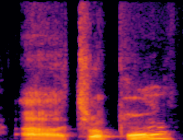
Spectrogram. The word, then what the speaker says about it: Trois-Ponts: this location in Caux, which is near to Trois-Ponts?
